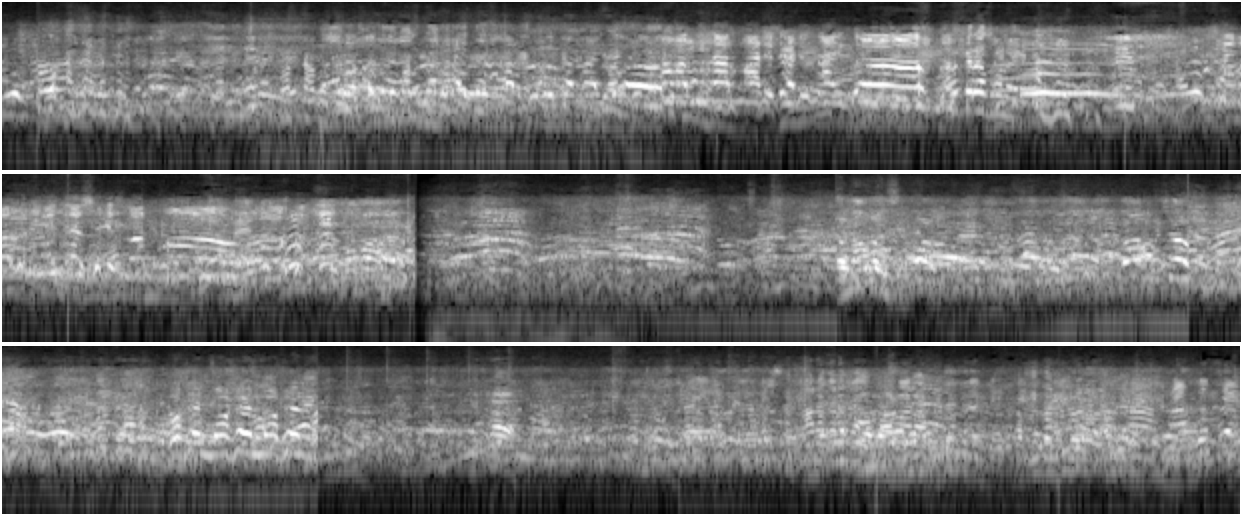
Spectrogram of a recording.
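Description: A large crowd of men and women chants and shouts outdoors.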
